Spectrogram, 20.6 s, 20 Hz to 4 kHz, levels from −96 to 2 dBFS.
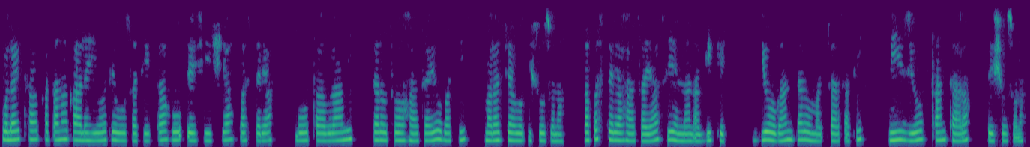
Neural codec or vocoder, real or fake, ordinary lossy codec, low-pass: none; real; MP3, 32 kbps; 3.6 kHz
